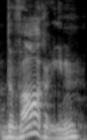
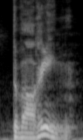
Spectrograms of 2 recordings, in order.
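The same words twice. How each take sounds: First: The stress is on the middle syllable. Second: The stress is on the last syllable. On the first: The speaker calls it wrong. "and it's not devarim" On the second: The speaker calls it right. "it's devarim. So the emphasis is on the last syllable"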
